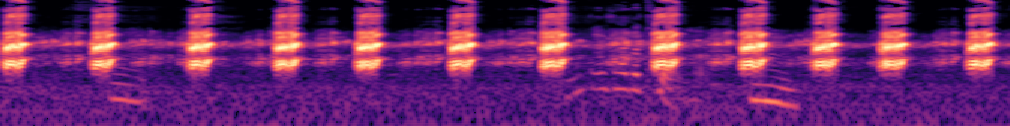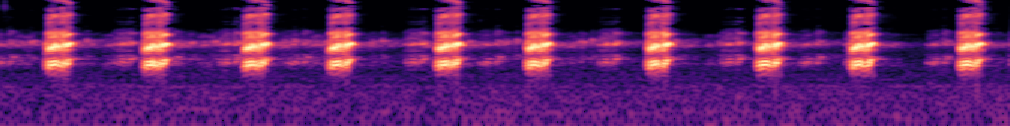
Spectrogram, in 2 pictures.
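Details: Frog calling with all its strength amid a chorus of hundreds, producing a long run of loud, evenly spaced croaks roughly every half second, over twenty in total, with brief human voices partway through.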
